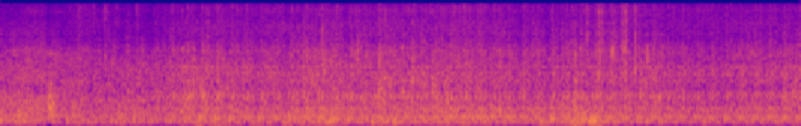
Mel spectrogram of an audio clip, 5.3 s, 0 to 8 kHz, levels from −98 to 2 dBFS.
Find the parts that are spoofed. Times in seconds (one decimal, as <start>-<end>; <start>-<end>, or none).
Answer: 0.0-0.6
